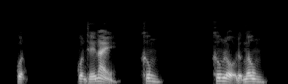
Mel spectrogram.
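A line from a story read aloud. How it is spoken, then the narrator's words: Embarrassed muffled stammer. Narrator (Vietnamese): con sâu Nghĩa nghe vậy thì hơi run lên một chút, mặt đỏ như gấc, nhưng vẫn lắp bắp nói vọng ra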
